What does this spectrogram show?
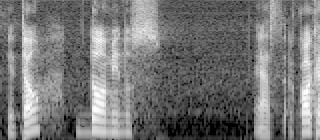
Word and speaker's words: dominus: Eu não vou falar dominus. Tá? Como a penúltima sílaba tem bráquia, a tônica é a que está antes. Então, dominus.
